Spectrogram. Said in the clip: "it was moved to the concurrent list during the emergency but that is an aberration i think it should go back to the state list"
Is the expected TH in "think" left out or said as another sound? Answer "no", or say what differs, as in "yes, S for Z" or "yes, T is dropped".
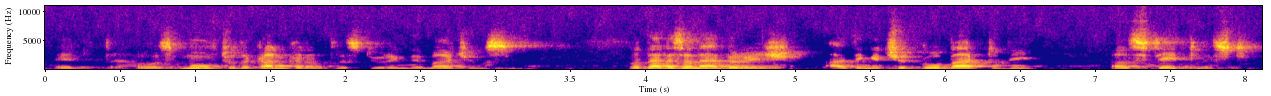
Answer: yes, T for TH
